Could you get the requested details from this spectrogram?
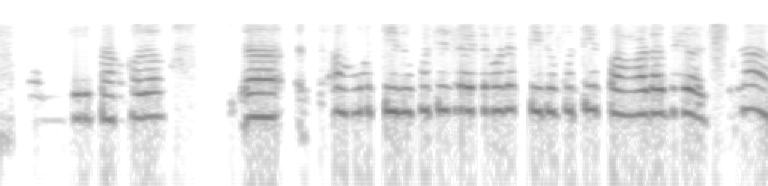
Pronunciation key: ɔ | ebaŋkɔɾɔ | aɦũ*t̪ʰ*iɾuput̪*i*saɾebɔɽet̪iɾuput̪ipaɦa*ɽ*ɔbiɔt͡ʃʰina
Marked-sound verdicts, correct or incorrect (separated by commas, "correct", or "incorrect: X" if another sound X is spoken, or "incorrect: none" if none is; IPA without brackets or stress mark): incorrect: t̪, correct, correct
